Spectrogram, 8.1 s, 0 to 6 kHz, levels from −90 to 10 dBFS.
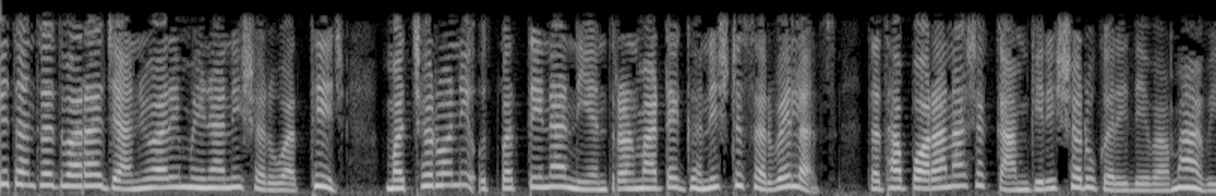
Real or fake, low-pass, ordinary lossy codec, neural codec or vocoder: real; 5.4 kHz; none; none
